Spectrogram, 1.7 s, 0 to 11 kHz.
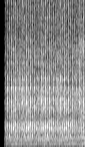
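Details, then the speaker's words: Ford Focus 2 1.6 diesel, newly developed knock: idling with rapid steady tapping knock over the rattle, heard from below, seemingly normal from above; cause not pinned down. Engine knock. "Ford Focus 2 дизель 1.6 стук интересный двигателя здесь как вроде бы нормальный сверху СТ снизу вот такой вот Сток"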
